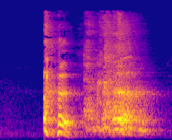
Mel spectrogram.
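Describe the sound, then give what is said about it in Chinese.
A group of people coughs together on cue: one short burst of overlapping coughs starts abruptly, swells, and fades within about a second and a half. “大家跟我一起咳嗽一声哈”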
